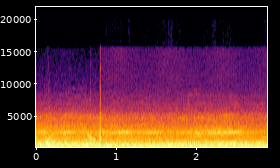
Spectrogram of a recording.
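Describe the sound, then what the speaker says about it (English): A Delta Boeing 737 jet takes off from Raleigh Durham International on a rainy day, its engines giving a steady, broad roar from a distance, alone with no talking. "Delta cleared for takeoff already."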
